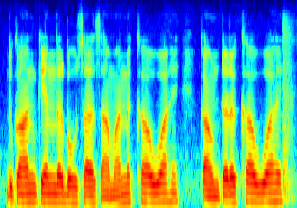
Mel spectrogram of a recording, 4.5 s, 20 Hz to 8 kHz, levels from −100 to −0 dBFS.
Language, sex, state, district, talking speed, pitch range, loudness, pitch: Hindi, male, Uttar Pradesh, Lalitpur, 175 wpm, 110-130 Hz, -14 LUFS, 125 Hz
